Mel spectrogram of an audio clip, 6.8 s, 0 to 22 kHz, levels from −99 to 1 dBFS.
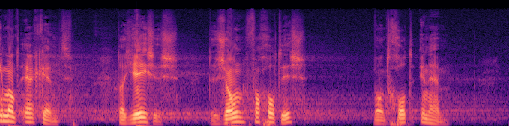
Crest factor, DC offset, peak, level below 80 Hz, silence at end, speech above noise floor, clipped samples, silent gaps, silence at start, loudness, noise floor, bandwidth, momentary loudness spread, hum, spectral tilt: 18 dB; under 0.1%; 0 dBFS; -48 dBFS; 0.8 s; 32 dB; under 0.1%; none; 0 s; -17 LUFS; -48 dBFS; 15 kHz; 21 LU; none; -5.5 dB/octave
